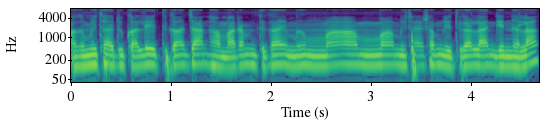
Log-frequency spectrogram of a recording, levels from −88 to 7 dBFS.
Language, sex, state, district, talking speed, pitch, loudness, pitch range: Wancho, male, Arunachal Pradesh, Longding, 215 wpm, 145 Hz, -16 LUFS, 135-150 Hz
